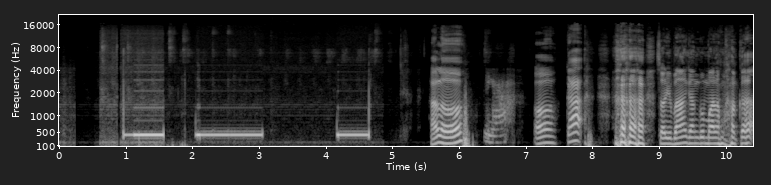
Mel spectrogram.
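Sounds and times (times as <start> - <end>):
electronic telephone ringback tone while placing a call: 1.0 - 3.1, 4.2 - 4.7
speech: 5.6 - 6.2, 7.1 - 10.4
laughter: 8.3 - 8.8.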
